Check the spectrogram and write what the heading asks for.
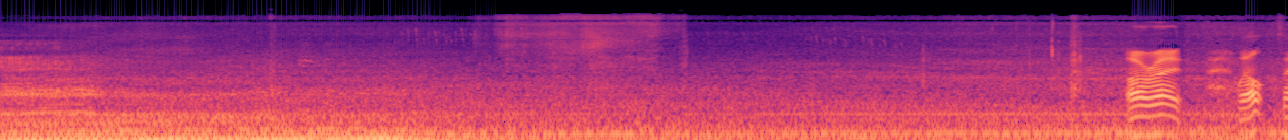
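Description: A low, steady car rumble, louder for the first five seconds. About five seconds in, a hand brushes across a fabric convertible soft top for a little under two seconds.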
